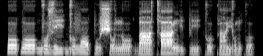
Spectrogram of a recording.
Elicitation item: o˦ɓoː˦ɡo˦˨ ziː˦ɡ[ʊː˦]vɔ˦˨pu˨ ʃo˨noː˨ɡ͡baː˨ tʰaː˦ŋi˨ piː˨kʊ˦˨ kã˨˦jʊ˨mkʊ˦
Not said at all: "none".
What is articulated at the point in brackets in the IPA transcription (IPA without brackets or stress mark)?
ʊ˦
